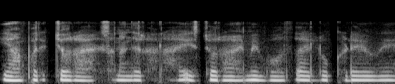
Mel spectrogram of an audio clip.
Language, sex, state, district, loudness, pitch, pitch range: Hindi, female, Uttar Pradesh, Lalitpur, -15 LUFS, 195 Hz, 190-205 Hz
